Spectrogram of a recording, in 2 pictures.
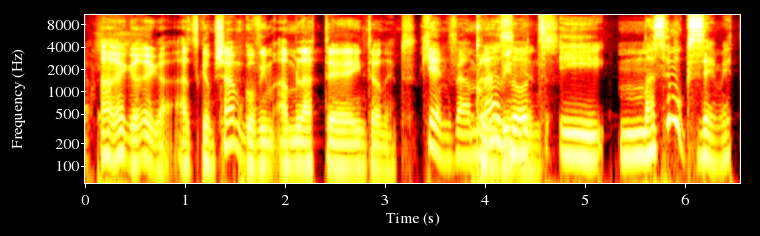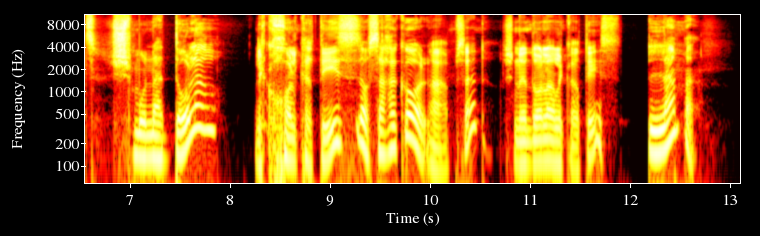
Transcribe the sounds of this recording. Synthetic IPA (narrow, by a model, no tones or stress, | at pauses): ʔaʁeɡaʁeɡa̰a̰zɡamʃamɡovima̰mlat̪einteʁnetkʰenveaːmkloaːvizo̞ent̪imazemukzemetʃmo̞nado̞laʁ | leko̥χo̞lkaʁtislo̞saχako̞la̰b̥esedeʁʃnedo̞laʁlekaʁt̪is | lama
